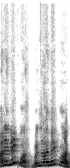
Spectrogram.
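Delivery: worked up, voice squeaking. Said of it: "Your voice is starting to get squeaky".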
